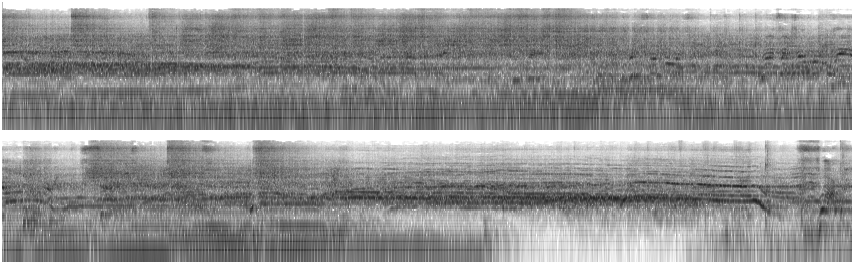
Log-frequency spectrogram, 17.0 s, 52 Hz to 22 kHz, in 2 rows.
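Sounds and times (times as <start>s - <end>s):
live rock band: 0.0s - 13.9s
crowd yelling and whooping: 0.0s - 17.0s.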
